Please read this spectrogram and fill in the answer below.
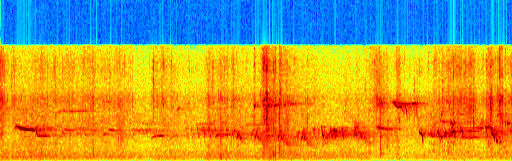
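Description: Songbirds chirping in short high notes, with footsteps and the rustle and snap of dry litter and twigs underfoot, clearest in the second half.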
